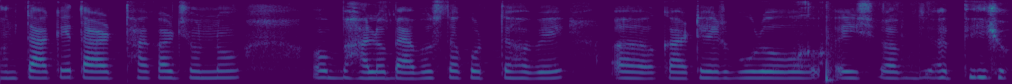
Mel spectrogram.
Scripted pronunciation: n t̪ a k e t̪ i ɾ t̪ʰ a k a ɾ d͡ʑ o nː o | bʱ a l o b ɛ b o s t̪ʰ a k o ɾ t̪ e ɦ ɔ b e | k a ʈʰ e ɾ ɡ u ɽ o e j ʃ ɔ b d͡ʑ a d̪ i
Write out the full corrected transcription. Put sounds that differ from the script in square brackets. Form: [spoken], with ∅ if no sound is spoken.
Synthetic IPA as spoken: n t̪ a k e t̪ [a] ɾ t̪ʰ a k a ɾ d͡ʑ o nː o | bʱ a l o b ɛ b o s t̪ʰ a k o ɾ t̪ e ɦ ɔ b e | k a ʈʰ e ɾ ɡ u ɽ o e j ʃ ɔ b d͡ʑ a [t̪] i

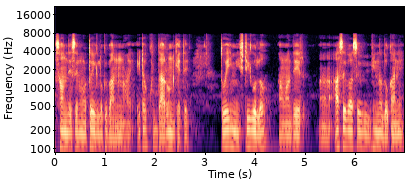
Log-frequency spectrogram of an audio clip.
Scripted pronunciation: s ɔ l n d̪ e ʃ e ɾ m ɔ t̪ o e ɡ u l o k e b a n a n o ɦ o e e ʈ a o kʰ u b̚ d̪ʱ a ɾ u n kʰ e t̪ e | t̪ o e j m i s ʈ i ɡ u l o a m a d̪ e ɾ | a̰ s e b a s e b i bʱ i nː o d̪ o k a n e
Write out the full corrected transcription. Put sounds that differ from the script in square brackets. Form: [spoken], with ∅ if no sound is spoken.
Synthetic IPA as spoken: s ɔ [∅] n d̪ e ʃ e ɾ m ɔ t̪ o e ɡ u l o k e b a n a n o ɦ [ɔ] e e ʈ a o kʰ u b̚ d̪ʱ a ɾ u n kʰ e t̪ e | t̪ o e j m i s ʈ i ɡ u l o a m a d̪ e ɾ | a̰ s e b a s e b i bʱ i nː o d̪ o k a n e

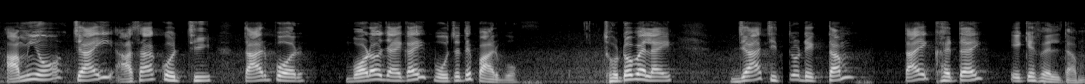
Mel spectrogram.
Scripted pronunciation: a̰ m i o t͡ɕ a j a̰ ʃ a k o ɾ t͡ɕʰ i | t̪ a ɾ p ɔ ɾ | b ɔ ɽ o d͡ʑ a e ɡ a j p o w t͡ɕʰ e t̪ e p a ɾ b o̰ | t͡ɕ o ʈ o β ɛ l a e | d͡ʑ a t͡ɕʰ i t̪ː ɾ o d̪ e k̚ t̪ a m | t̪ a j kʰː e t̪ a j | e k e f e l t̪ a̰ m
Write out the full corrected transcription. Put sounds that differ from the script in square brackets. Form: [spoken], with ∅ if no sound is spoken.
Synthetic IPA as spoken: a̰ m i o t͡ɕ a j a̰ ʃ a k o ɾ t͡ɕʰ i | t̪ a ɾ p ɔ ɾ | b ɔ ɽ o d͡ʑ a e ɡ a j p o w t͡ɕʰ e t̪ e p a ɾ b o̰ | [t͡ɕʰ] o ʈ o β ɛ l a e | d͡ʑ a [t͡ɕ] i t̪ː ɾ o d̪ e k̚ t̪ a m | t̪ a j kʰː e t̪ a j | e k e f e l t̪ a̰ m

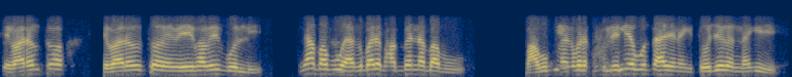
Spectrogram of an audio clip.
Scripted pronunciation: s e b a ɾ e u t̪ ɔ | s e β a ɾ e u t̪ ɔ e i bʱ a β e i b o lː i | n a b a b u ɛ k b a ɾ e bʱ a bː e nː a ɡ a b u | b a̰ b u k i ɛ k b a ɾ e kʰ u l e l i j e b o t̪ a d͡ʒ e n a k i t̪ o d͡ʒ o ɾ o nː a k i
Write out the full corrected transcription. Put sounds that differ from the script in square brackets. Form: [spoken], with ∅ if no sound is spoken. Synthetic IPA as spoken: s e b a ɾ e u t̪ ɔ | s e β a ɾ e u t̪ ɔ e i bʱ a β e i b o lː i | n a b a b u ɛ k b a ɾ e bʱ a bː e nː a [b] a b u | b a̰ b u k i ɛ k b a ɾ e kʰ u l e l i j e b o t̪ a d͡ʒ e n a k i t̪ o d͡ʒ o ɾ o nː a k i

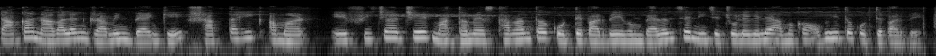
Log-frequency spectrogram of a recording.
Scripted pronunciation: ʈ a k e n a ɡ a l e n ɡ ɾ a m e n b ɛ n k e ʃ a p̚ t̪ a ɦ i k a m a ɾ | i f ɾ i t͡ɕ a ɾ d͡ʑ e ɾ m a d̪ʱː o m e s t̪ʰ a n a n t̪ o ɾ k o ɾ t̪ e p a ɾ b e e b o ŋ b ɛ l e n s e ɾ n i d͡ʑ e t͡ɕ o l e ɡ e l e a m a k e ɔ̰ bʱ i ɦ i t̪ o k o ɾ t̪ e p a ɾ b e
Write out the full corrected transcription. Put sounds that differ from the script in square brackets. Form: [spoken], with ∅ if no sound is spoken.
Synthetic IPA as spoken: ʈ a k [a] n a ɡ a l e n ɡ ɾ a m [i] n b ɛ [ŋ] k e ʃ a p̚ t̪ a ɦ i k a m a ɾ | [e] f ɾ i t͡ɕ a ɾ d͡ʑ e ɾ m a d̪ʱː o m e s t̪ʰ a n a n t̪ o ɾ k o ɾ t̪ e p a ɾ b e e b o ŋ b ɛ l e n s e ɾ n i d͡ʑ e t͡ɕ o l e ɡ e l e a m a k e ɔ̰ bʱ i ɦ i t̪ o k o ɾ t̪ e p a ɾ b e

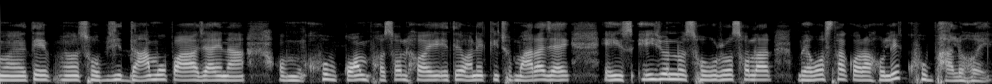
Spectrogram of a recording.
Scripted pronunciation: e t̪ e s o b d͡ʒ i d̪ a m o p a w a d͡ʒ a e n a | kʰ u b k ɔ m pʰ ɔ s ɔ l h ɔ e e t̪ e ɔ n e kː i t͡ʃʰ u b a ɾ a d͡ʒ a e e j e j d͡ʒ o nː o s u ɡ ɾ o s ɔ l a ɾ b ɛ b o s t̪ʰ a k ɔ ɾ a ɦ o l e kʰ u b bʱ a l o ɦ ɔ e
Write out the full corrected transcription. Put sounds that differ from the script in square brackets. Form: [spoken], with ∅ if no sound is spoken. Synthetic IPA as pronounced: e t̪ e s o b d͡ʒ i d̪ a m o p a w a d͡ʒ a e n a | kʰ u b k ɔ m pʰ ɔ s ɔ l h ɔ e e t̪ e ɔ n e kː i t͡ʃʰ u [m] a ɾ a d͡ʒ a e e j e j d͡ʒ o nː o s [o] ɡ ɾ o s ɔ l a ɾ b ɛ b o s t̪ʰ a k ɔ ɾ a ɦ o l e kʰ u b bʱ a l o ɦ ɔ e

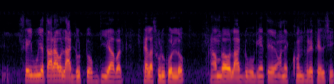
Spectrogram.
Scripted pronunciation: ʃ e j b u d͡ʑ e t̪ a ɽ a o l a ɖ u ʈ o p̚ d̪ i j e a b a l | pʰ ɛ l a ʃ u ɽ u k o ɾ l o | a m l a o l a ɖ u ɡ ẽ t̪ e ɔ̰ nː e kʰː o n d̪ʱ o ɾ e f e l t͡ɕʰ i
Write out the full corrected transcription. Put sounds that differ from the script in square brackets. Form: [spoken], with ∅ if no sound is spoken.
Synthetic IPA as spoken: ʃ e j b u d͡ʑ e t̪ a [ɾ] a o l a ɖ u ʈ o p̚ d̪ i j e a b a [ɾ] | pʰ ɛ l a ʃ u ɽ u k o ɾ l o | a m [ɾ] a o l a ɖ u ɡ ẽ t̪ e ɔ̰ [n] e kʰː o n d̪ʱ o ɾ e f e l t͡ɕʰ i

